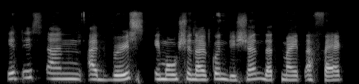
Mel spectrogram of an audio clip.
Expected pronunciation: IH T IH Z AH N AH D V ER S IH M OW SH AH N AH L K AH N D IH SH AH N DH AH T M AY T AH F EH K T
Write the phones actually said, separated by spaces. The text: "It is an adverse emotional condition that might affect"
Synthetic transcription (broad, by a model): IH T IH S AH N AH D V ER S IH M OW SH AH N AH L K AH N D IH SH AH N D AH T M AY T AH F EH K T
